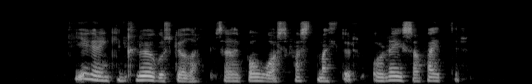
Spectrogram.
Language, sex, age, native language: Icelandic, female, 30-39, Icelandic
